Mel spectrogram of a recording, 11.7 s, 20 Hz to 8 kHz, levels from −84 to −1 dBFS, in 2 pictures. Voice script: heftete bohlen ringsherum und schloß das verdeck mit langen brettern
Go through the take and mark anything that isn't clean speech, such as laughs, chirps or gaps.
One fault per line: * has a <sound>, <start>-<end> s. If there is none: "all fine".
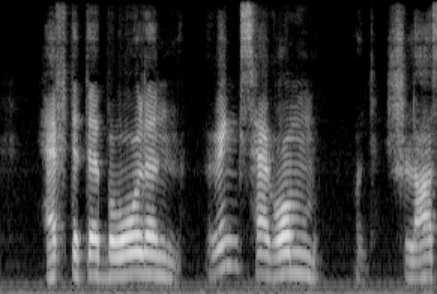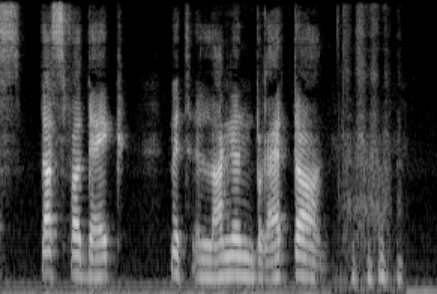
* has a laugh, 10.3-11.2 s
